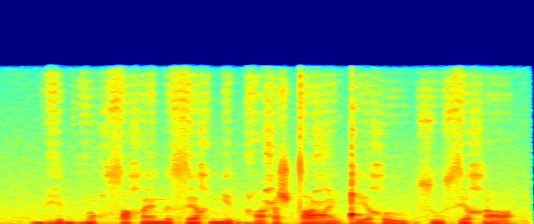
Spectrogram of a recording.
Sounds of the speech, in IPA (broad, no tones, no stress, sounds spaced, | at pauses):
bʱ e bʱ ũ χ sˤ ɑ χ ɛ̃ n ə s ɛ χ ɲ e bʱ ɑ̃ ħ ə ʃ tˤ ə ʕ ẽ ǃ e χ u | s u s ɪ χ ɾ ɑ̃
